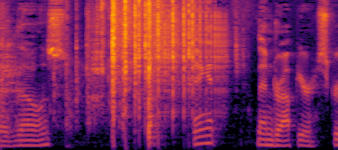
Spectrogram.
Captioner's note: screws rattling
